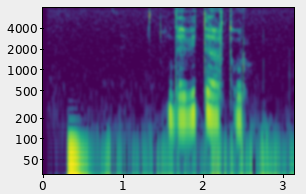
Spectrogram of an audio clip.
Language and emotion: Russian, neutral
